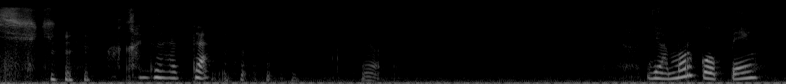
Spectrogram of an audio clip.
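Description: A young girl reads aloud close to a clip-on microphone, in a high sing-song voice.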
